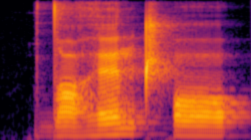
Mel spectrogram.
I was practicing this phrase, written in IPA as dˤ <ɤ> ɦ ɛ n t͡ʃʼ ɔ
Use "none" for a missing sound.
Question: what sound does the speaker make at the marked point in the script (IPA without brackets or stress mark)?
ɤ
